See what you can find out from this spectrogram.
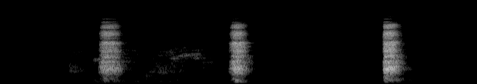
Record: {
  "exhalation_length": "4.8 s",
  "exhalation_amplitude": 21987,
  "exhalation_signal_mean_std_ratio": 0.25,
  "survey_phase": "alpha (2021-03-01 to 2021-08-12)",
  "age": "18-44",
  "gender": "Female",
  "wearing_mask": "No",
  "symptom_cough_any": true,
  "symptom_diarrhoea": true,
  "symptom_fever_high_temperature": true,
  "symptom_loss_of_taste": true,
  "symptom_onset": "5 days",
  "smoker_status": "Never smoked",
  "respiratory_condition_asthma": false,
  "respiratory_condition_other": false,
  "recruitment_source": "Test and Trace",
  "submission_delay": "1 day",
  "covid_test_result": "Positive",
  "covid_test_method": "RT-qPCR",
  "covid_ct_value": 18.6,
  "covid_ct_gene": "ORF1ab gene"
}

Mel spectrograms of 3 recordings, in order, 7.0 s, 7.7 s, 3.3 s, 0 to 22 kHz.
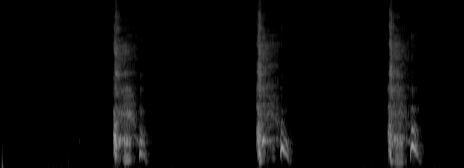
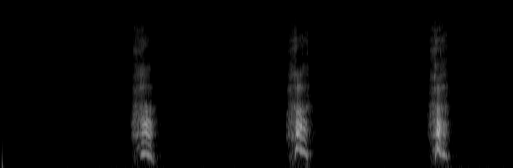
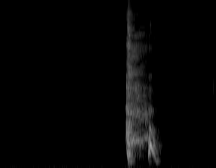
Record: {
  "three_cough_length": "7.0 s",
  "three_cough_amplitude": 3927,
  "three_cough_signal_mean_std_ratio": 0.33,
  "exhalation_length": "7.7 s",
  "exhalation_amplitude": 5390,
  "exhalation_signal_mean_std_ratio": 0.23,
  "cough_length": "3.3 s",
  "cough_amplitude": 2948,
  "cough_signal_mean_std_ratio": 0.28,
  "survey_phase": "beta (2021-08-13 to 2022-03-07)",
  "age": "45-64",
  "gender": "Female",
  "wearing_mask": "No",
  "symptom_none": true,
  "smoker_status": "Ex-smoker",
  "respiratory_condition_asthma": false,
  "respiratory_condition_other": false,
  "recruitment_source": "REACT",
  "submission_delay": "1 day",
  "covid_test_result": "Negative",
  "covid_test_method": "RT-qPCR",
  "influenza_a_test_result": "Negative",
  "influenza_b_test_result": "Negative"
}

